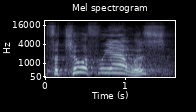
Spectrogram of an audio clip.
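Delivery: high, slow, laughing through the words; "for two or three hours" stretched high on a laugh. Real, not acted. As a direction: giggle it out, amused at himself. Laughing at his own Cockney cramming.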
